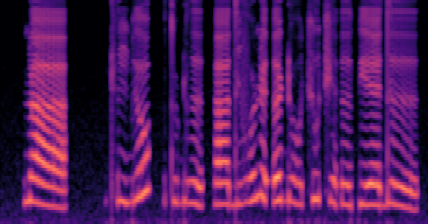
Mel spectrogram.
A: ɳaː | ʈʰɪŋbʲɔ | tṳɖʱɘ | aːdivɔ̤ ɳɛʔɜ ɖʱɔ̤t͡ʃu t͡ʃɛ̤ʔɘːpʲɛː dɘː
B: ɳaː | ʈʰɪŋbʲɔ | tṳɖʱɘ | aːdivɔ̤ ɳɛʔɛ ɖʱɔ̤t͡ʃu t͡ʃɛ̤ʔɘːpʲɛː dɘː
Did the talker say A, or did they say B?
A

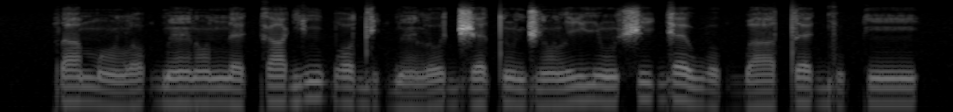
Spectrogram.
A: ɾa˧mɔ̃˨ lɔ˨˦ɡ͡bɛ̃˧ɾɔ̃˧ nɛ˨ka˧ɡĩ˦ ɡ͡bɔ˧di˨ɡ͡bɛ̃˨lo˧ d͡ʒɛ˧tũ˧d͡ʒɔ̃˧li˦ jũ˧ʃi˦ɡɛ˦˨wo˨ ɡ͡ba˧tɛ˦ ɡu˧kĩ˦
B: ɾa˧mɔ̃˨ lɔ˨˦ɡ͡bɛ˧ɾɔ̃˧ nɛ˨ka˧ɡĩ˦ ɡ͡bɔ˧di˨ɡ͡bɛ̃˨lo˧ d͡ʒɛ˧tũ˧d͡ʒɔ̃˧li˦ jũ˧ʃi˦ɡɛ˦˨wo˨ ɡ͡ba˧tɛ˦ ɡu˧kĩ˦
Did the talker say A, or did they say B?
A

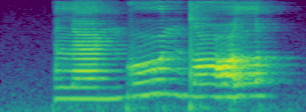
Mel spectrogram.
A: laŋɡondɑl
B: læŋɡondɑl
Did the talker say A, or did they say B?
B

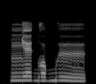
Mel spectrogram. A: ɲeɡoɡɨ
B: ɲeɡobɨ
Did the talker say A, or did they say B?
B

